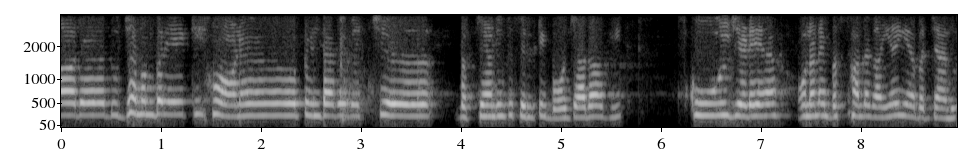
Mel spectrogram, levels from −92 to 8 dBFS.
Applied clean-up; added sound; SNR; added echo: none; none; none; none.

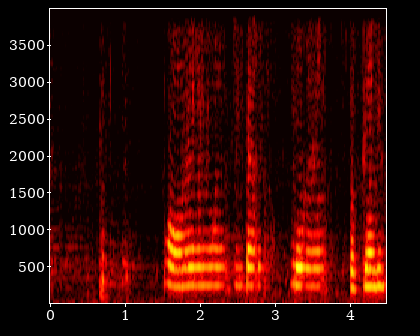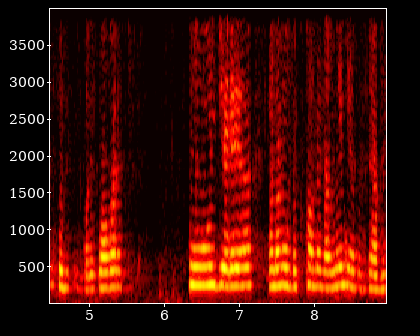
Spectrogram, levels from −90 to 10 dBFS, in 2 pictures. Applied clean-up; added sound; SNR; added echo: neural mask model DeepFilterNet 3.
